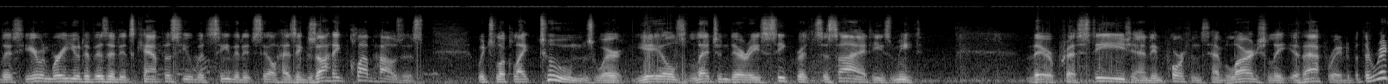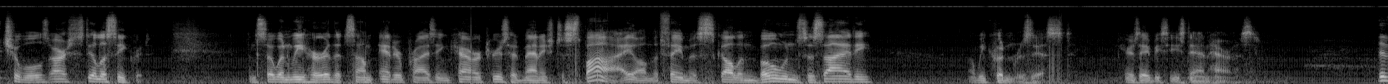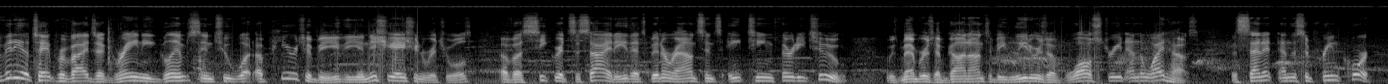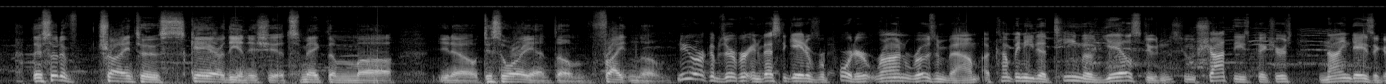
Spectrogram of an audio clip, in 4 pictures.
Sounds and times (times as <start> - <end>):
Speech: 0.0 - 9.2, 10.3 - 15.4, 16.4 - 22.6, 27.7 - 55.5.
